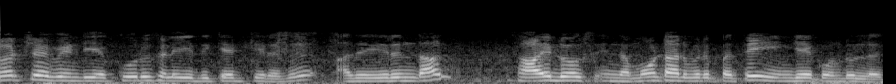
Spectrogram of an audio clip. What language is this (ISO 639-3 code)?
tam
